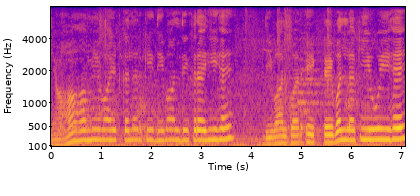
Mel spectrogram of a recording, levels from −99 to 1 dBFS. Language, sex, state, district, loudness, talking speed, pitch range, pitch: Hindi, male, Madhya Pradesh, Dhar, -15 LUFS, 135 wpm, 160-220 Hz, 210 Hz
